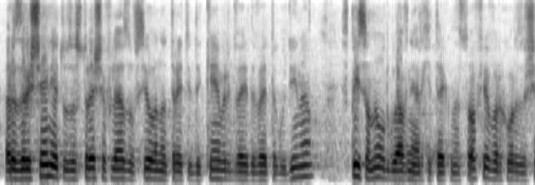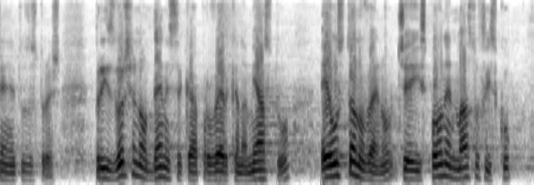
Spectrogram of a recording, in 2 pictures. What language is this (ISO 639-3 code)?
bul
